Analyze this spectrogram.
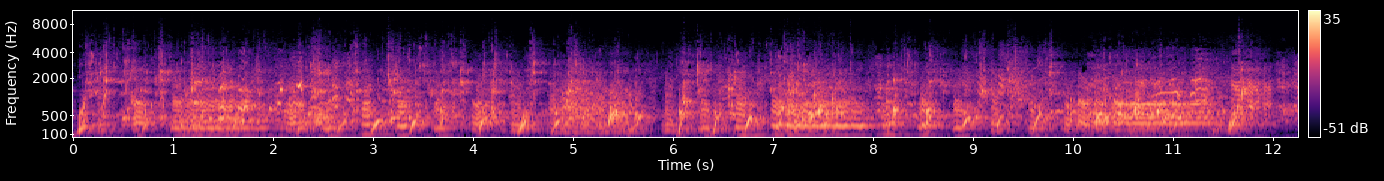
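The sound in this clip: Churning, gargling bubbles pass off as Benny Goodman playing Danny Boy in a skin diver suit, 20 feet underwater in a kelp bed. The gurgle is continuous and loud, with muffled tonal wobbles running through it for about twelve seconds.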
